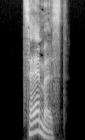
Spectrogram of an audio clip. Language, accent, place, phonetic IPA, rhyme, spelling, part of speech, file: German, Germany, Berlin, [ˈt͡sɛːməst], -ɛːməst, zähmest, verb, De-zähmest.ogg
- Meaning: second-person singular subjunctive I of zähmen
